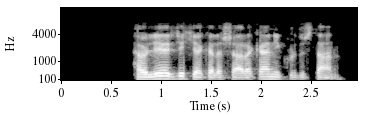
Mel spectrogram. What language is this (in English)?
Central Kurdish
